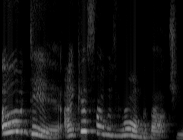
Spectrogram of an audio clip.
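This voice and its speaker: A woman's put-on character voice, squeaky and extremely high-pitched, with a gentle tone, very wide pitch swings, and a moderate pace. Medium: read story. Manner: gentle, grandmotherly.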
